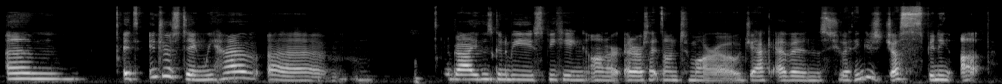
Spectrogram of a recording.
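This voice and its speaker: A woman's voice: medium pitch, unhurried, darkish tone. An American woman in a casual interview conversation, speaking informally and hedging with lots of "like" and "sort of". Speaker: podcast guest, company representative.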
